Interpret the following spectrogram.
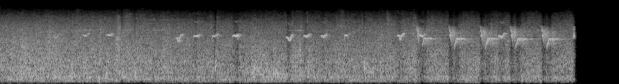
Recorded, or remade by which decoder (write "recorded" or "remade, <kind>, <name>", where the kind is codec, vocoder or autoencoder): recorded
